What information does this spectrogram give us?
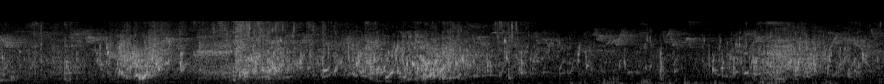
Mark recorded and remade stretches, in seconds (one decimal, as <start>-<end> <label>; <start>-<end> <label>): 0.0-1.4 recorded; 1.4-3.7 remade; 3.7-8.8 recorded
